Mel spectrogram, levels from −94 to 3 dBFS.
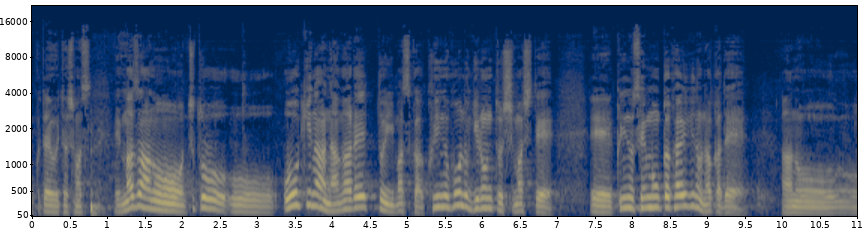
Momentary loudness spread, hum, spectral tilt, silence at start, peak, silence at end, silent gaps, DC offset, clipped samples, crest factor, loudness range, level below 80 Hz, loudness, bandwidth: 9 LU; none; -6 dB/octave; 0 s; -14 dBFS; 0 s; none; under 0.1%; under 0.1%; 16 dB; 3 LU; -70 dBFS; -30 LUFS; 15 kHz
